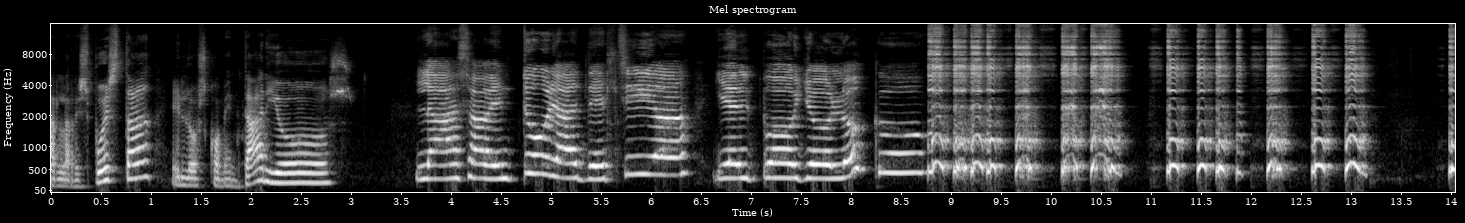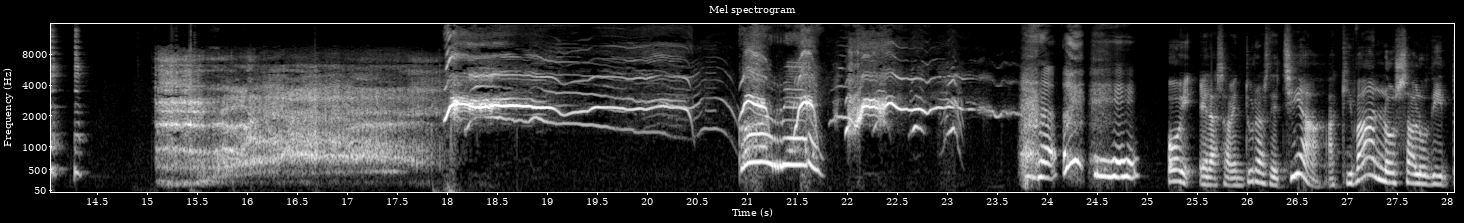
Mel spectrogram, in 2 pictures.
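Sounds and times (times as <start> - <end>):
rubber chicken toy squealing: 8.8 - 13.3, 14.0 - 14.4, 15.1 - 23.9
burst of noise: 15.0 - 19.8.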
